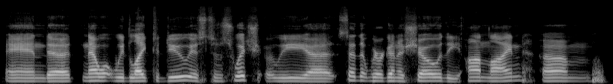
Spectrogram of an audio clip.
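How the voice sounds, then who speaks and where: Man hosting, halting and explanatory, close dry sound. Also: fairly high pitch, level tone, a bit bright, smooth, no room sound. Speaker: show host. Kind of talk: casual live talk walking through a newspaper.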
